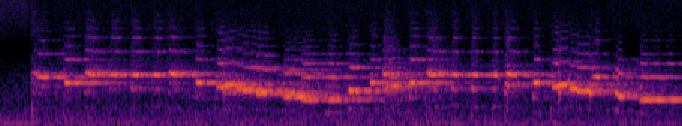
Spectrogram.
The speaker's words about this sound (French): Par exemple, l'oiseau ami de Pierre. Ce sera la flûte légère et gazouillante.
